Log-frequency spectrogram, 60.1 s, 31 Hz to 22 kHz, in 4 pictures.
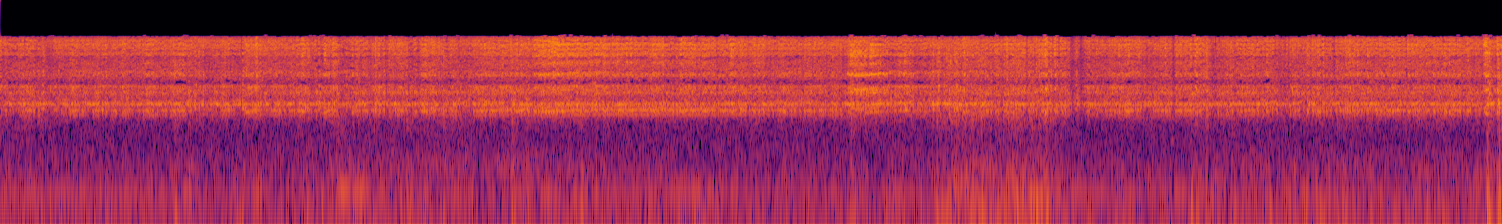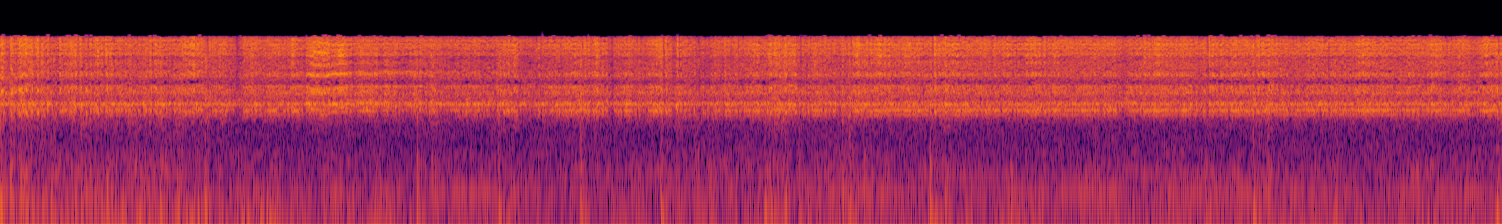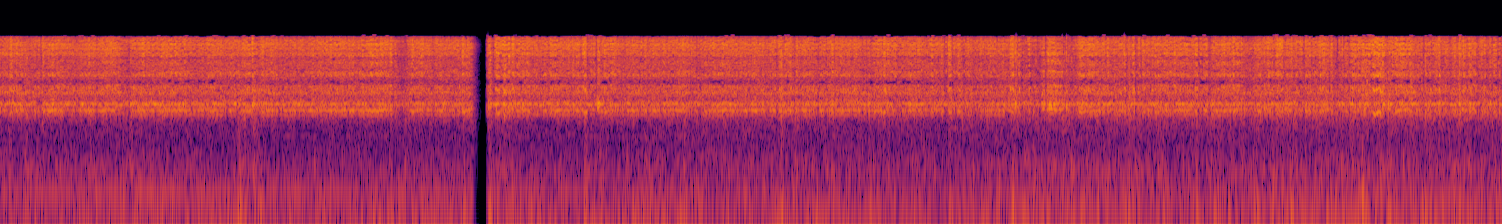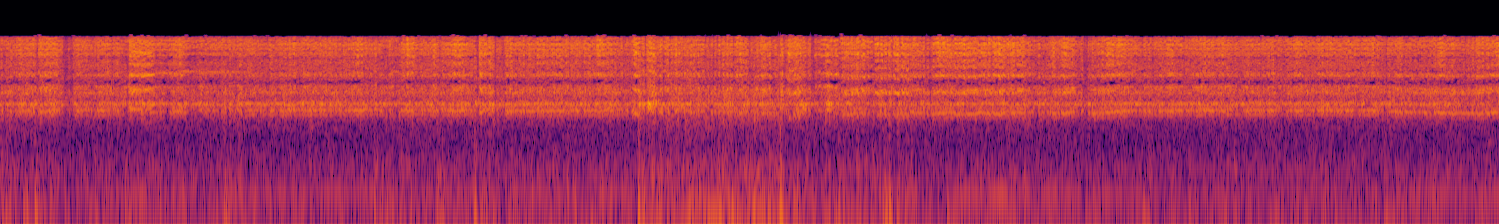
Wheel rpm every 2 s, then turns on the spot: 230, 230, 240, 230, 230, 230, 230, 230, 240, 230, 230, 230, 230, 230, 230, 230, 230, 240, 230, 230, 230, 230, 230, 230, 230, 230, 220, 210, 230, 230.
none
